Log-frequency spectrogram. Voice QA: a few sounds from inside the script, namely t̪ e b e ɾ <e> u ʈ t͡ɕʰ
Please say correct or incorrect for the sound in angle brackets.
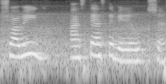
correct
